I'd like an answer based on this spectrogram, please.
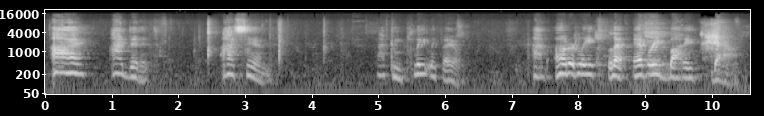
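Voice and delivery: low, soft admission with long pauses; humbled confession. Acted. Sinner owning up to failing everybody, quiet, humbled confession.

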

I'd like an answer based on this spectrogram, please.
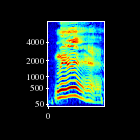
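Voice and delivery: drawn-out tongue-out jeer; mocking "meh". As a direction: bleat a long "meh" imitating scoffers. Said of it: "critical and sticking their tongue out".

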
